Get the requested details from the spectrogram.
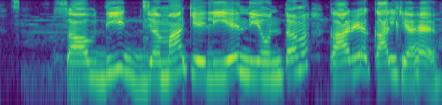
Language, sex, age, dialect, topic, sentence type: Hindi, female, 18-24, Marwari Dhudhari, banking, question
